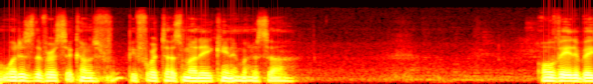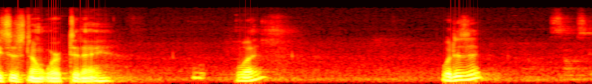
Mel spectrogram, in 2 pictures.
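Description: A middle-aged man speaks calmly and slowly into a microphone, with pauses.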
